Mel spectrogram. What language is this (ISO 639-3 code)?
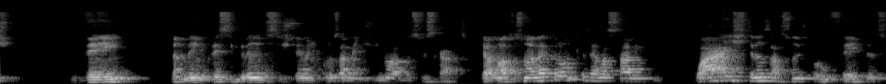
por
